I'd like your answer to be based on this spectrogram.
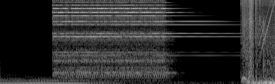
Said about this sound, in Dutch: En, en, en pas op, want mocht op een onbewaakt moment zomaar bij jou de telefoon gaan, dan is het misschien wel, zonder dat je het weet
